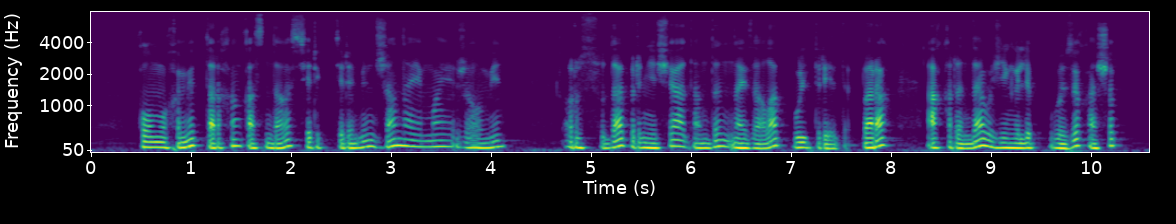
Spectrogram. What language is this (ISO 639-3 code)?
kaz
